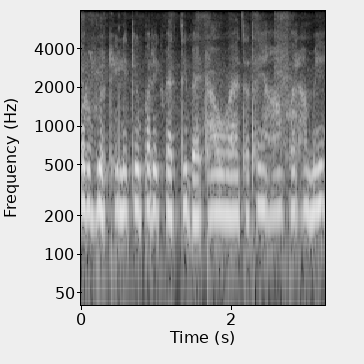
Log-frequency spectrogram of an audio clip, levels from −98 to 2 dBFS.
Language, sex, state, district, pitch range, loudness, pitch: Hindi, female, Bihar, Saran, 210-230 Hz, -17 LUFS, 220 Hz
